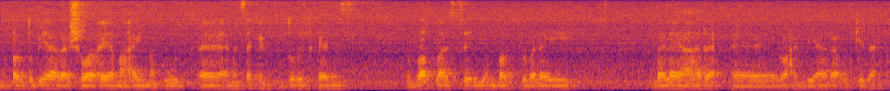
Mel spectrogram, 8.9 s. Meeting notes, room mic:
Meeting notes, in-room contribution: none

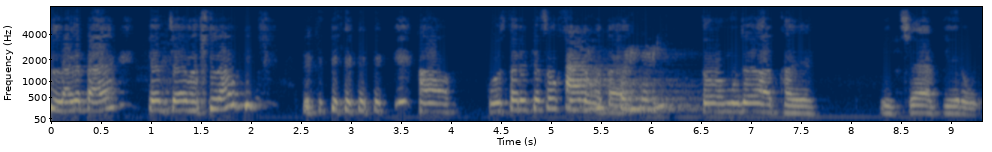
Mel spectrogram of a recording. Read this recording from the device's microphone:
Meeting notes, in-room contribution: present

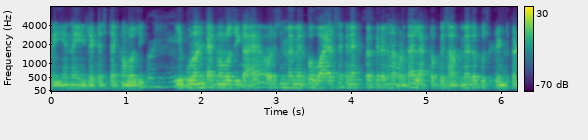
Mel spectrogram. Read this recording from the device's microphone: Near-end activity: present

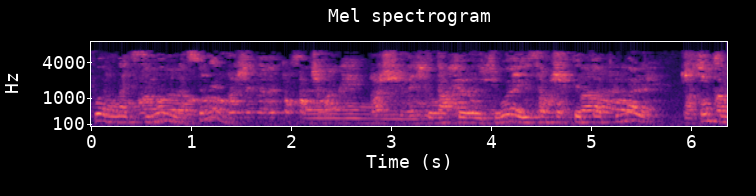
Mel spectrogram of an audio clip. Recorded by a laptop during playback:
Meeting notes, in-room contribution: present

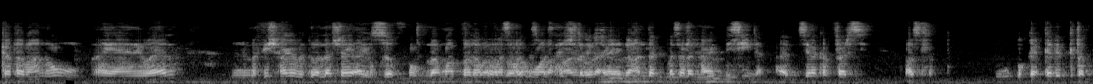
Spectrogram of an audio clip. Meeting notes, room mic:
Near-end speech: present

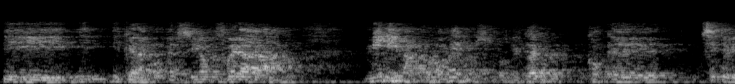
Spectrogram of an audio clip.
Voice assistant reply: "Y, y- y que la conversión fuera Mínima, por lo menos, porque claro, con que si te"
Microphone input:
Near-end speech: present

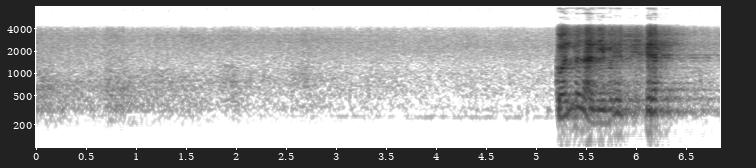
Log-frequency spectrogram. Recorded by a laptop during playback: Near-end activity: present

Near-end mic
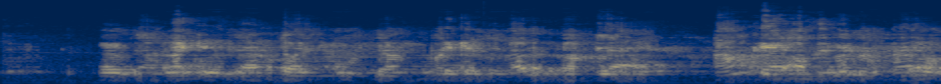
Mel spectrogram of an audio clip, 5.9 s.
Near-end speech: none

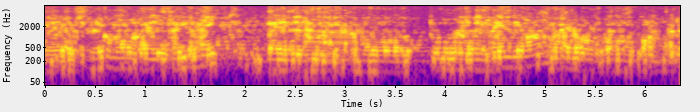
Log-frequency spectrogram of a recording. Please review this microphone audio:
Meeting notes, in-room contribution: none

